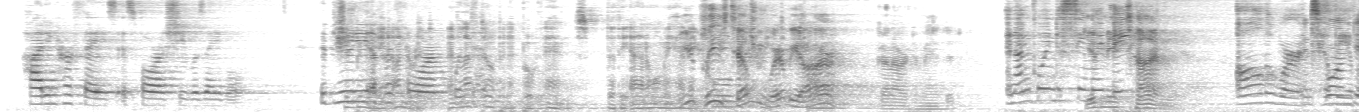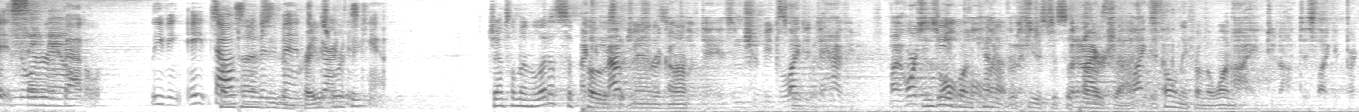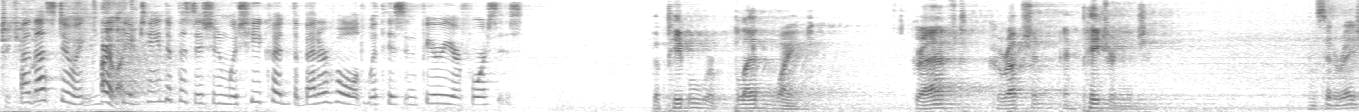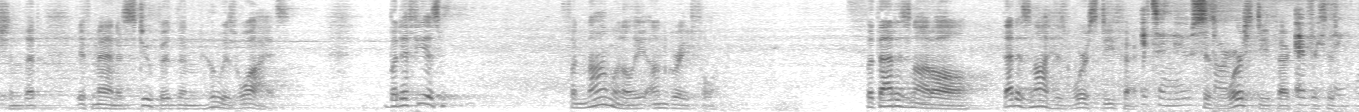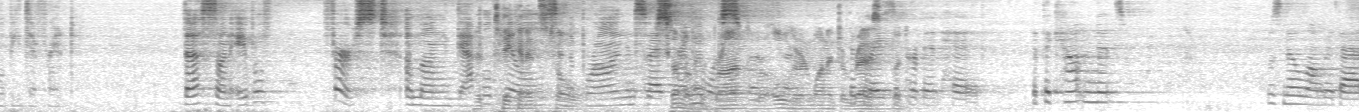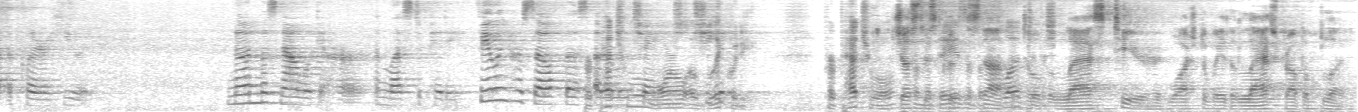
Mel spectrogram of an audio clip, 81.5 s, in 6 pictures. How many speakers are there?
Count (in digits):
7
